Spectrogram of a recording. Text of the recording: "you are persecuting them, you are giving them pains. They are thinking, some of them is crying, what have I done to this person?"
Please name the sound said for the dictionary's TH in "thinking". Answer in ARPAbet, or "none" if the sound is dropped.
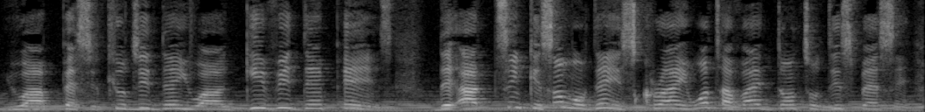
T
